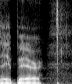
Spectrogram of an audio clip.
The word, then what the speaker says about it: Hebert: They would call it Herbert because they can't pronounce the French. They would call it, well, unless they're from there, and then they'd know it's a bear.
